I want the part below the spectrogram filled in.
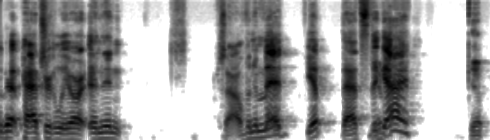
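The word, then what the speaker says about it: Salvon Ahmed: Salvin Ahmed, yes. SALVON. They signed Matt Breida in the offseason. They signed Jordan Howard in the offseason. They still got Patrick Liard. And then Salvin Ahmed.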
